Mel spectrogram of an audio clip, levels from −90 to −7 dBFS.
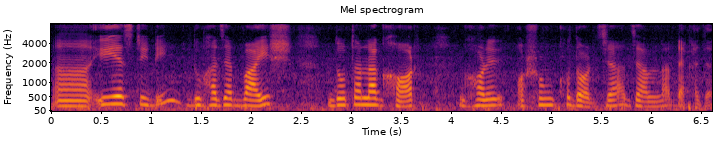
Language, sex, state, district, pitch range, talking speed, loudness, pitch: Bengali, female, West Bengal, Dakshin Dinajpur, 195-230 Hz, 120 wpm, -32 LUFS, 220 Hz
